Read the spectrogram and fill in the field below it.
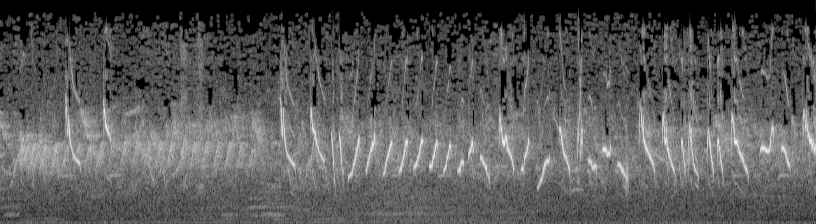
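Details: Oriental white-eye, a Bakalan type, singing in a loud rapid outburst: high, thin, sweeping whistled notes repeated several times a second, beginning after a softer twittering start.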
